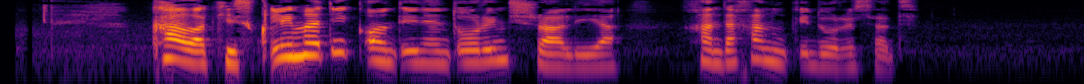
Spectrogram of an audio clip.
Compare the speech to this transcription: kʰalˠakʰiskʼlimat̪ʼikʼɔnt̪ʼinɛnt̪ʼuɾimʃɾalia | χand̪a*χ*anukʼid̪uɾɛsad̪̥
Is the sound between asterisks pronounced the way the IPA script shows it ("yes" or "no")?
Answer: yes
